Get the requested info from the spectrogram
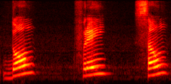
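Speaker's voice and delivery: each example word called out loud and high; Dom, Frei, São punched out one by one. Shown as a demonstration. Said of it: "existem outros monossílabos átonos".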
